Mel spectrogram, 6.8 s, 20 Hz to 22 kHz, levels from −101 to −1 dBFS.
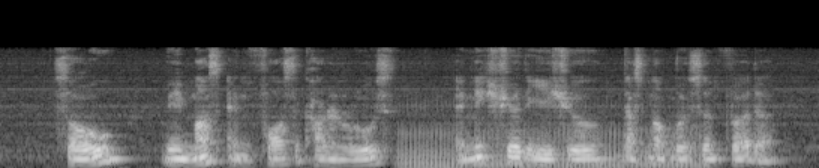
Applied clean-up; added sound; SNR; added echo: none; Purr; 13 dB; reverberation time 0.2 s.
